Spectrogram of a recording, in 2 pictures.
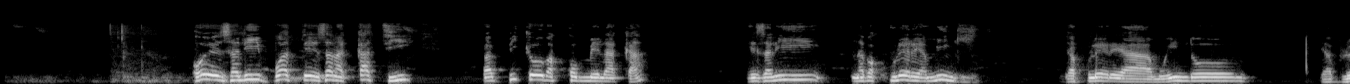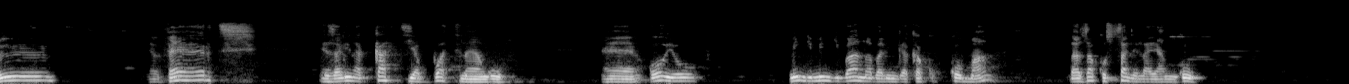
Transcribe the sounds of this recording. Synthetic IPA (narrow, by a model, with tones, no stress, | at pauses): o˦jo˦e˨za˨li˦bwa˦te˨za˦na˨ka˦ti˨ | b̥a˨bi˦ko˦jo˦ba˨ko˨me˨la˨ka˨ | e˨za˨li˦ | na˨ba˨ku˨lɛ˦ʁja˨mi˦ŋɡi˨ | ja˨ku˨lɛ˦ʁja˨mo˨i˦ndo˦ | ja˨blø˦ | ja˨vɛ˦ʁt | e˨za˨li˦na˨ka˦ti˨ja˨bwa˦tna˨ja˨ŋɡo˦ | o˦jo˦ | mi˦ŋɡi˨mi˦ŋɡi˨ba˦na˨ba˨li˨ŋɡa˨ka˨ko̥˨ko˨ma˨ | ba˨za˦ko˨sa˦le˨la˨ja˨ŋɡo˦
